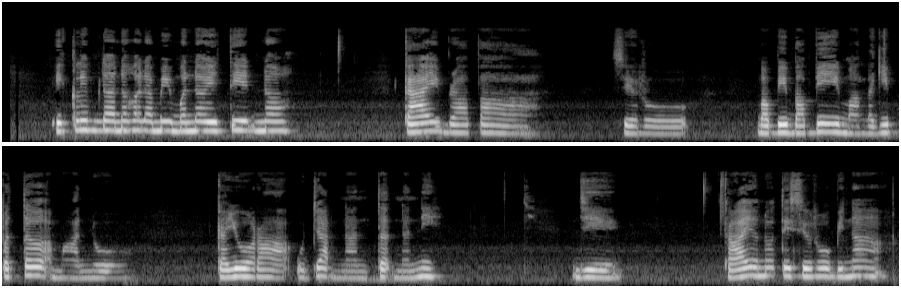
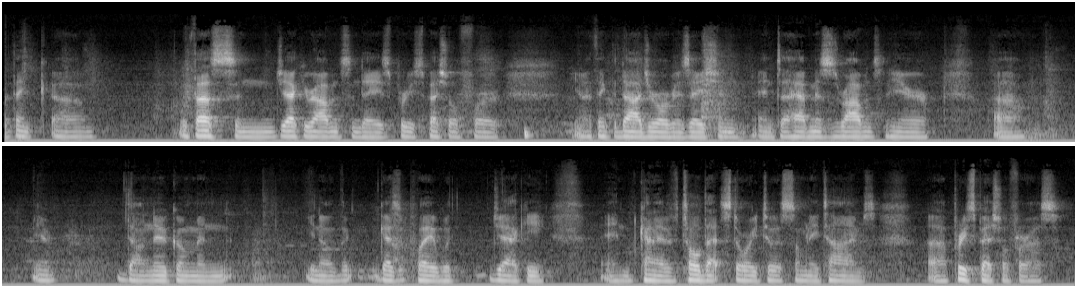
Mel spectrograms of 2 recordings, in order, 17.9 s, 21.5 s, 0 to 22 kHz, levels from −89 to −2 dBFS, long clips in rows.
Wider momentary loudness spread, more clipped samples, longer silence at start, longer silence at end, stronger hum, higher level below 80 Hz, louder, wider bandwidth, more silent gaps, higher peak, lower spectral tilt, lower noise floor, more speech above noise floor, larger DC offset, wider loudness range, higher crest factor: about the same, 15 LU vs 17 LU; neither; first, 0.55 s vs 0 s; about the same, 0.15 s vs 0.05 s; neither; second, -70 dBFS vs -56 dBFS; about the same, -23 LUFS vs -24 LUFS; about the same, 11.5 kHz vs 12.5 kHz; neither; second, -6 dBFS vs 0 dBFS; about the same, -6.5 dB/octave vs -5.5 dB/octave; first, -62 dBFS vs -48 dBFS; first, 40 dB vs 23 dB; second, under 0.1% vs 2%; about the same, 7 LU vs 6 LU; second, 18 dB vs 24 dB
